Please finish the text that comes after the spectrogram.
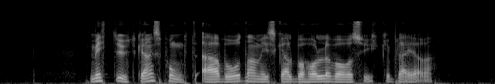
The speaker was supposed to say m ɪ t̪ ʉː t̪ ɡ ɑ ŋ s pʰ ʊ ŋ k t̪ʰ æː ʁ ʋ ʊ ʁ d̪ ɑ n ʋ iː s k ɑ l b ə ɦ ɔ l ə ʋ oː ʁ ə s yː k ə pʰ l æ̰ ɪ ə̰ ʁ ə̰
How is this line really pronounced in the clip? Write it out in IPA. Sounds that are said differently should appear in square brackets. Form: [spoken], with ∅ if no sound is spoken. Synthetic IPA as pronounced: m ɪ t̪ ʉː t̪ ɡ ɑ ŋ s pʰ ʊ ŋ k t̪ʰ æː ʁ ʋ ʊ ʁ d̪ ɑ n ʋ iː s k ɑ l b ə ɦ ɔ l ə ʋ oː ʁ ə s yː k ə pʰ l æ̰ ɪ ə̰ ʁ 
